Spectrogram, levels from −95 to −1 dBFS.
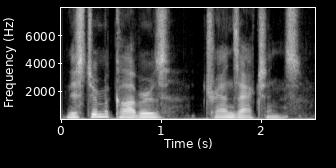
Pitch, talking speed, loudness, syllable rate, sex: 140 Hz, 70 wpm, -16 LUFS, 3.3 syllables/s, male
